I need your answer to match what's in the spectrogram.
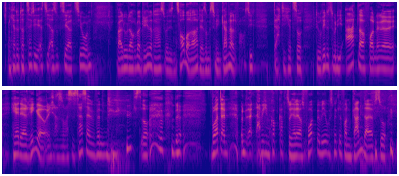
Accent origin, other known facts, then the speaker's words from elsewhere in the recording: Münster, North Rhine-Westphalia, Germany; bei uns in Münster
